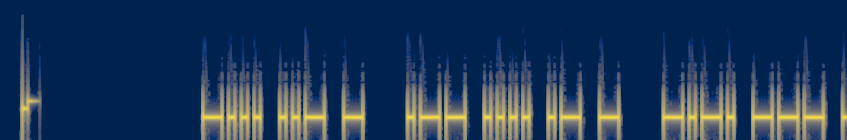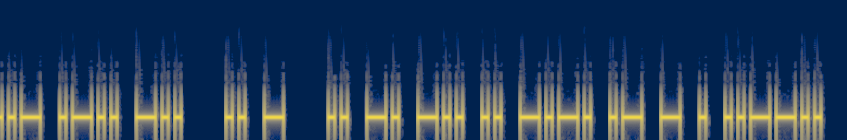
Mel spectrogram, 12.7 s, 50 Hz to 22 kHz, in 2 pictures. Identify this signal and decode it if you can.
Morse code, heard as a keyed tone, about 25 wpm, 700 Hz. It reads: BUT WHAT COULD IT INDICATE?
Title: Sentences from Top 1300 Words 25wpm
